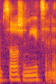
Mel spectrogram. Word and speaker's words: Solzhenitsyn: It's time for a quote from Solzhenitsyn.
